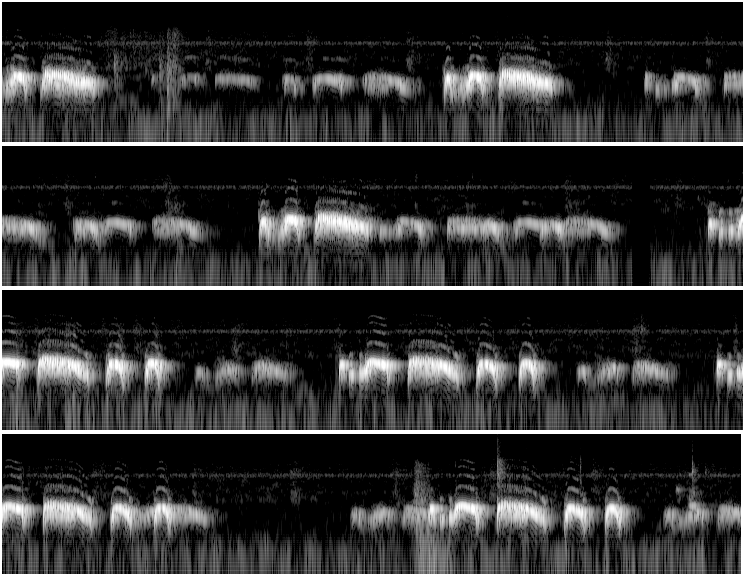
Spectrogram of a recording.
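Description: Spotted dove cooing in repeated phrases, each a quick run of short coos, with a louder phrase about every four to five seconds and softer coos between.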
